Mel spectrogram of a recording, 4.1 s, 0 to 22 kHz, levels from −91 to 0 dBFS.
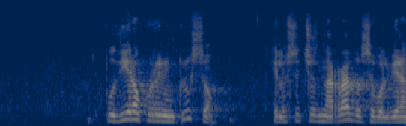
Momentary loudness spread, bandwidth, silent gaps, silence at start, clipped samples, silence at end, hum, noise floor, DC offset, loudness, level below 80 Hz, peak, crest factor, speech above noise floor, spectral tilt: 12 LU; 16 kHz; none; 0.9 s; under 0.1%; 0 s; none; -76 dBFS; under 0.1%; -48 LUFS; under -90 dBFS; -28 dBFS; 22 dB; 28 dB; -3 dB/octave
